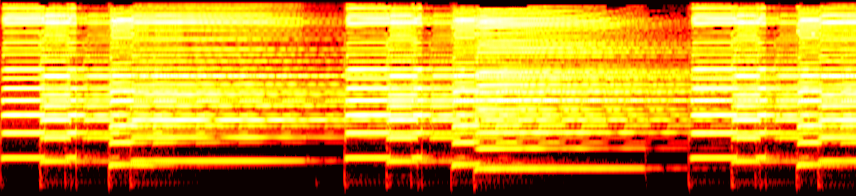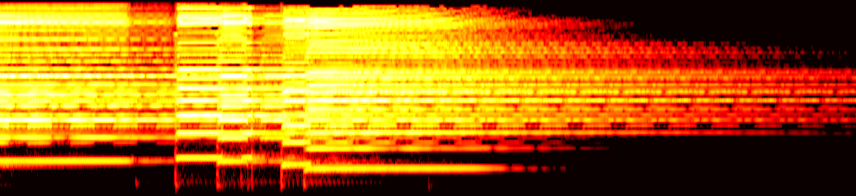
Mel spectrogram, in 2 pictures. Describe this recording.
DuB HiM Jungle onedrop rasta Rasta reggae Reggae roots Roots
